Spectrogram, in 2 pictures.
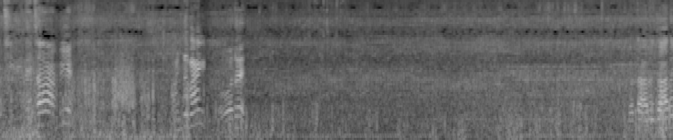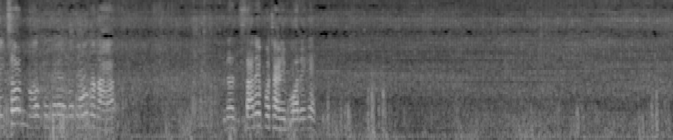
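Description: Motorbike riding noise: an engine running under wind buffeting the microphone, with voices calling out in bursts at the start, around ten seconds in and around fourteen seconds in.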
